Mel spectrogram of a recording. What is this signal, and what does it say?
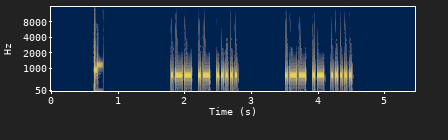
Morse code, heard as a keyed tone, about 34 wpm, 700 Hz. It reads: WA5 WA5
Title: USA Call Sign Prefixes - Repeated 2x - 35wpm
